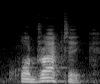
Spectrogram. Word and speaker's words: quadratic: 16 quadratic quadratic quadratic this also has three syllables option b in option b draw is highlighted to indicate that that is the place that receives the greater emphasis of greater prominence when this word is produced and therefore it is replaced with the primary stress 17 synthetic synthetic this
